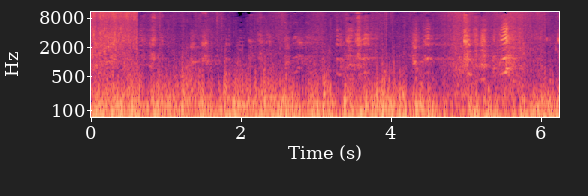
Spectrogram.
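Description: A flock of flamingos honking: several short calls, the clearest about three to five seconds in, over a steady low rumble.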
